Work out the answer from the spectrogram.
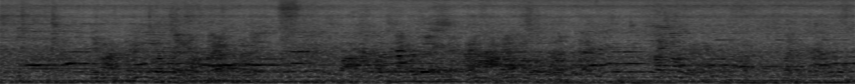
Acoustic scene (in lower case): cafe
